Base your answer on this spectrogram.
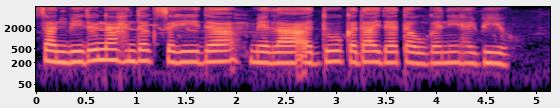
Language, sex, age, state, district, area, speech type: Manipuri, female, 18-30, Manipur, Tengnoupal, rural, read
